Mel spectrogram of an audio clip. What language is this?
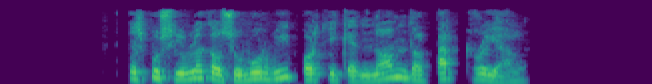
Catalan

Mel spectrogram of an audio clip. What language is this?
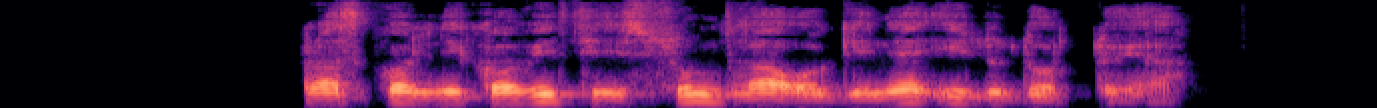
Laz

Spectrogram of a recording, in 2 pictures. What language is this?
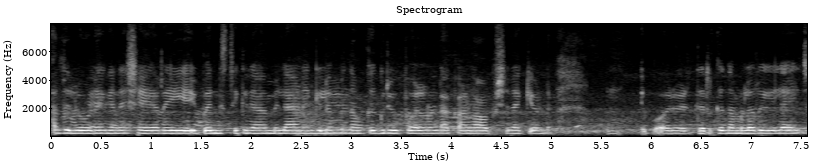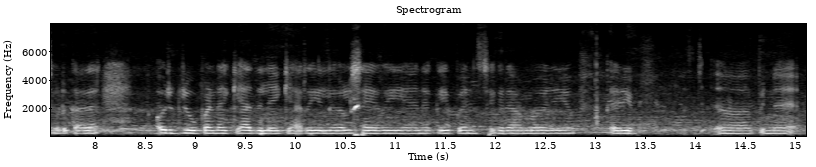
Malayalam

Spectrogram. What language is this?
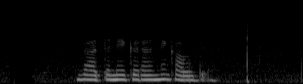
Sinhala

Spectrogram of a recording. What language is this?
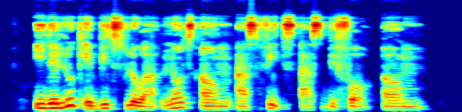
Nigerian Pidgin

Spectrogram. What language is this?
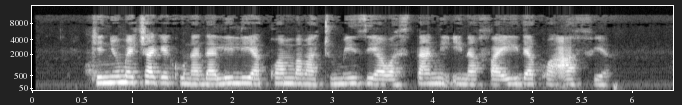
Swahili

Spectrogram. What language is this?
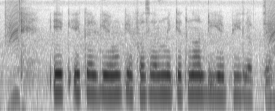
Maithili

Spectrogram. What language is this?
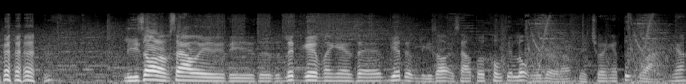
Vietnamese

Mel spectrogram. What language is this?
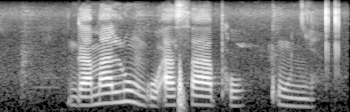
Xhosa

